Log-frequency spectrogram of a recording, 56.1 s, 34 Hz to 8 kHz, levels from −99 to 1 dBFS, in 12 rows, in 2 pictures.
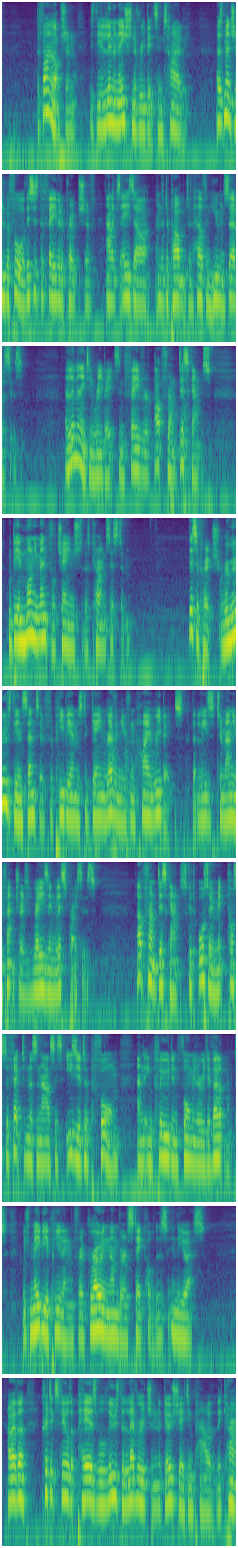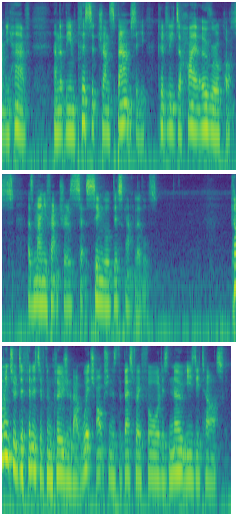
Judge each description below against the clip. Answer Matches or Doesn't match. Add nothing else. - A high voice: Doesn't match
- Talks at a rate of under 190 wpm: Matches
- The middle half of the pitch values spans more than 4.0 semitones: Doesn't match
